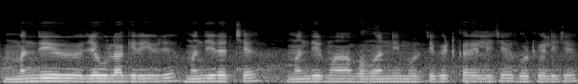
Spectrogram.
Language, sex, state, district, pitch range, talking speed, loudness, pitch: Gujarati, male, Gujarat, Gandhinagar, 130-145 Hz, 155 wpm, -16 LUFS, 140 Hz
